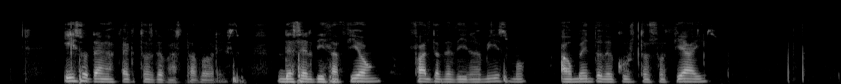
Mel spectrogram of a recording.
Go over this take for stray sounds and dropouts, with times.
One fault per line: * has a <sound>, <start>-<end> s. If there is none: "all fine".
all fine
